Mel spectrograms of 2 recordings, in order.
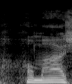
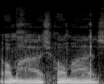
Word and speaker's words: homage: in that kind of homage stage. Did I say that correctly? Homage. I'm ghetto-fying the word here. Getting all public radio here. Exactly. Go on. Homage. Let's say it correctly.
